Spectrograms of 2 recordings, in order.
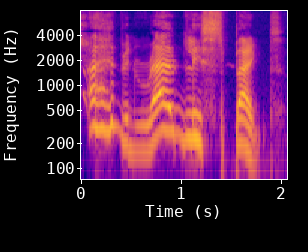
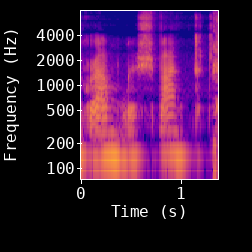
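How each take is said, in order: First: Slow, high, mock-posh roundly spanked; hammed-up posh delivery. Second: Lightly imitated Sean Connery; a hint of Sean Connery, slushy s; Sean Connery impression. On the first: Shown as a demonstration. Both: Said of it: "How would Sean Connery say it?".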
